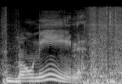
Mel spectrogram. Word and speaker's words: Bonine: 1-2 and a clarification on the pronunciation, it is Zach Bonine.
